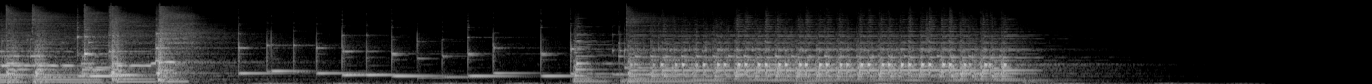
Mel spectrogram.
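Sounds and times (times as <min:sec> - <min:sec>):
high school marimba band playing: 0:00.0 - 0:10.6.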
